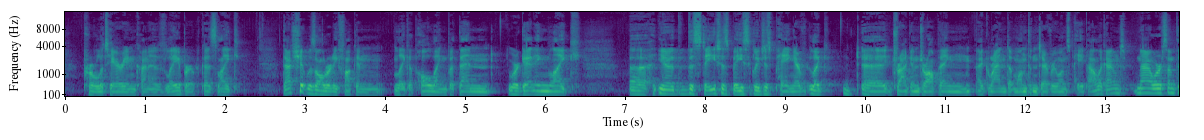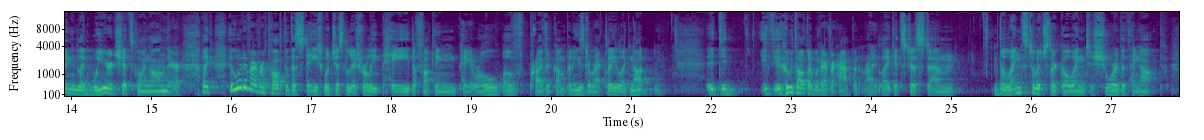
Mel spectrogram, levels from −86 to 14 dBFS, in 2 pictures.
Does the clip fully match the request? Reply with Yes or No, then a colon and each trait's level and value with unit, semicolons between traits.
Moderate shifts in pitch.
Yes: average, 3.8 semitones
